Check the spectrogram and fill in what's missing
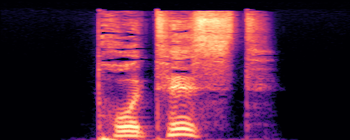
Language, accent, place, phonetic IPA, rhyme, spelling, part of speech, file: German, Germany, Berlin, [pʁoˈtɪst], -ɪst, Protist, noun, De-Protist.ogg
- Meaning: protist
